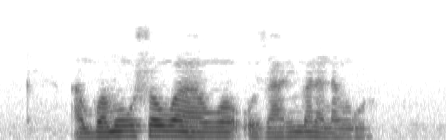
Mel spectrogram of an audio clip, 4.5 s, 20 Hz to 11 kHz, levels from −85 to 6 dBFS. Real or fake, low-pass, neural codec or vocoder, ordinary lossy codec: real; 7.2 kHz; none; AAC, 32 kbps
